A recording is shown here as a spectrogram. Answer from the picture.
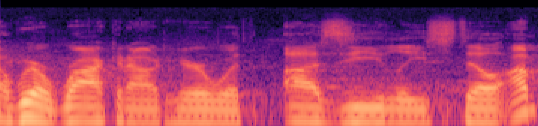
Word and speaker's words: Erzulie: saga and yeah we're walking out here with Ozzie Lee still I'm pronouncing that correctly yes yeah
